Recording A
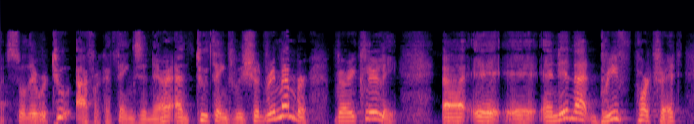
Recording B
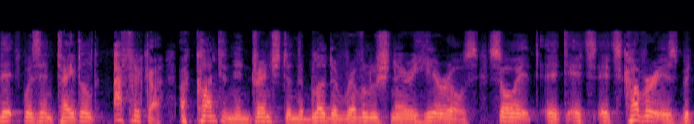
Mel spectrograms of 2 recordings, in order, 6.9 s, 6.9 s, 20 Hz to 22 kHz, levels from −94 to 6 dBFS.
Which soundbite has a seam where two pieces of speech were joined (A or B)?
B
